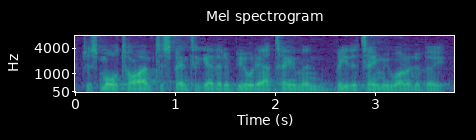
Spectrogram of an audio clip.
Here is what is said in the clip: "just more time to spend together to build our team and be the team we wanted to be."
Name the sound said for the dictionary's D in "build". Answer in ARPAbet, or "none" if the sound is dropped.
D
